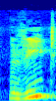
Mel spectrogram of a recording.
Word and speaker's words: read: रीड की जो spelling होती है वो READ होती है, पास्ट टेंस में भी यही स्पेलिंग होती है, मगर इसको हम पढ़ते हैं रेड।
